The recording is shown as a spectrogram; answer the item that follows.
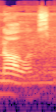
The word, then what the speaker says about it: New Orleans: But for anybody who doesn't know, New Orleans is pronounced Nolans.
